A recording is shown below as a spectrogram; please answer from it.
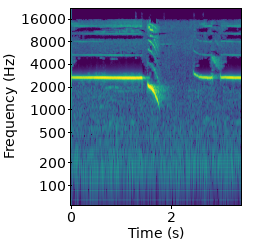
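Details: Common iora song for tutoring caged songbirds: a sustained flat high whistle breaking into a quick falling slur, then a short pause and another level whistle.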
